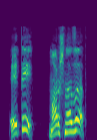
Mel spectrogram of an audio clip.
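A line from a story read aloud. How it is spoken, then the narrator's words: Shouting. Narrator (Russian): закричал Кофель-Найгель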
